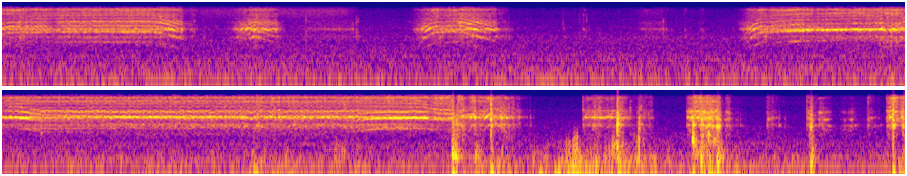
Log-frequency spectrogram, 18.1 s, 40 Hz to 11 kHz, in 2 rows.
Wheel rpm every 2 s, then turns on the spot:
160, 30, 30, 50, 210, 200, 210, 70, 60.
14-16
